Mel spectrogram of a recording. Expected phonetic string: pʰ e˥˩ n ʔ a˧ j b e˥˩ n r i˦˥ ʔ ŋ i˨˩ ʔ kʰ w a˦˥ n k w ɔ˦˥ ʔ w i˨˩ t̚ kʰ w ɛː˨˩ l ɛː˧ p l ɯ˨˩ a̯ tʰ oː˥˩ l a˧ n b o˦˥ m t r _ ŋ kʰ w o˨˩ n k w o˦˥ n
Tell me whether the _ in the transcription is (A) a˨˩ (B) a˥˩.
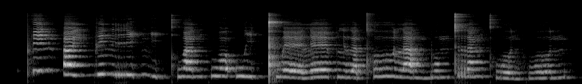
B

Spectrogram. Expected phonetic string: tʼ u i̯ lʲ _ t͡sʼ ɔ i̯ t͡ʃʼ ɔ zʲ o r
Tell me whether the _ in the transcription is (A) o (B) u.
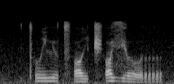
B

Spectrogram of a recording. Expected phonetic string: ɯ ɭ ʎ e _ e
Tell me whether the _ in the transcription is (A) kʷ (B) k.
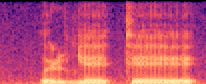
B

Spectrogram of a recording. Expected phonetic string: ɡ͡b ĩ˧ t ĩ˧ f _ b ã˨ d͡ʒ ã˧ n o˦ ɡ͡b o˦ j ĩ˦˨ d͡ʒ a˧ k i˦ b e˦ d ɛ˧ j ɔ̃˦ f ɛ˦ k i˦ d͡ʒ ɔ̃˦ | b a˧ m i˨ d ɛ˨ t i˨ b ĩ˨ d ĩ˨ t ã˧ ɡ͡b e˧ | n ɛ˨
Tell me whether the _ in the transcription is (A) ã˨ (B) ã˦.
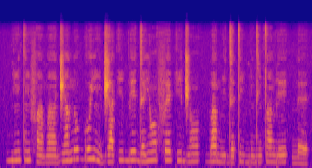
A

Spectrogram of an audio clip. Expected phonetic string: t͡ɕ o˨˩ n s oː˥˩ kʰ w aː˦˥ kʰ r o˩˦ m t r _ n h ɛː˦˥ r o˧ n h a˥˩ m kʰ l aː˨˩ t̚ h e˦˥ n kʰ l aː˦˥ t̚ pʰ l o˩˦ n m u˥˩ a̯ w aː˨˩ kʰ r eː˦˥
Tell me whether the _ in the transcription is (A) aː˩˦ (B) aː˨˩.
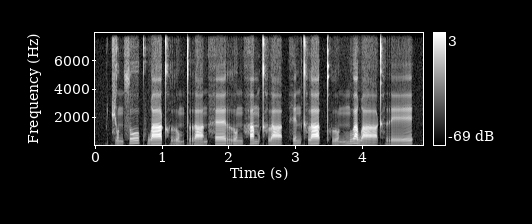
A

